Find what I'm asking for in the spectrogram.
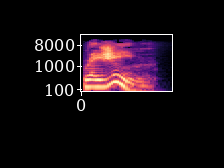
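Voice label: "regime", British English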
